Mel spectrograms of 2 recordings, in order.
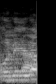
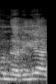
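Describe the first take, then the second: First: The word is said as 'monera'. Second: The word is said as 'munariya'. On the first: The speaker calls it right. "जो नाम है वो लेके दिखाओ। मोनेरा है" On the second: The speaker calls it wrong. "मोनेरा को कहते हो मुनरिया, जैसे नाचने वाली है।"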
